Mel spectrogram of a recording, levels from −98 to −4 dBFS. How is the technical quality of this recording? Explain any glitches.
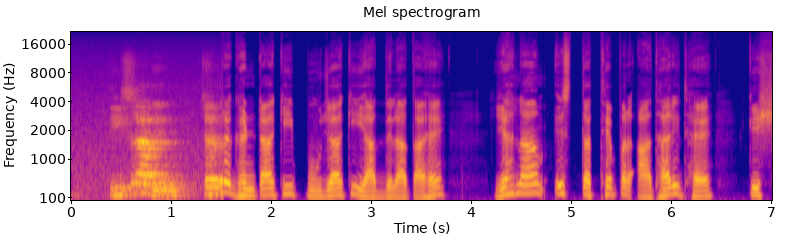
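The recording has one clear fault, at the very start. From the opening to 1.51 s the speech sounds like a switch to a distant microphone: roomy, hollow and thin in the bass, with background noise roughly 30 dB below the speech and no real level drop. The likely cause is the close microphone's feed missing, leaving a farther pickup. Unlike added reverb or a bass-cut filter, the sound snaps abruptly to close and full at 1.51 s.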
